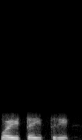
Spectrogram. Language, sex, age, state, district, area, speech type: Kannada, female, 18-30, Karnataka, Gadag, urban, conversation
